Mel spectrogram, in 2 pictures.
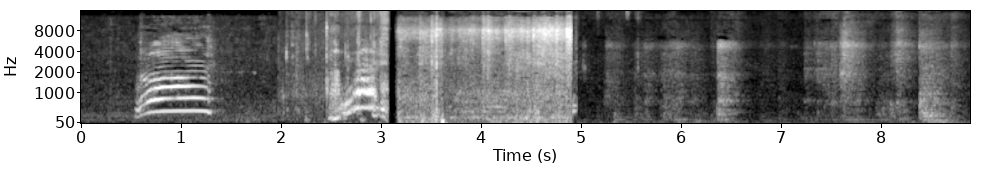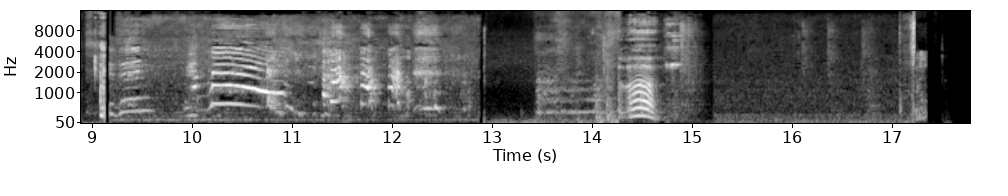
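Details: Kitten giving several short, arched meows scattered through eighteen seconds, mixed with people talking, a burst of loud hissing noise and scattered knocks and handling sounds.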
